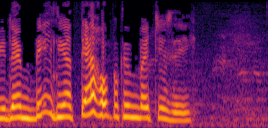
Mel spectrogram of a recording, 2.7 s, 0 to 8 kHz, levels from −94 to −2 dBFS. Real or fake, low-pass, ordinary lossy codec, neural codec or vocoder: real; none; none; none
